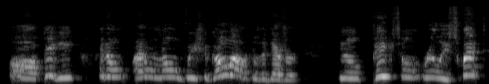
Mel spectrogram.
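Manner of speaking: high, fast nervous frog; Kermit-style frog voice. Pretend. Frog warning Piggy about the desert, high fretting. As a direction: fret like a cartoon frog.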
